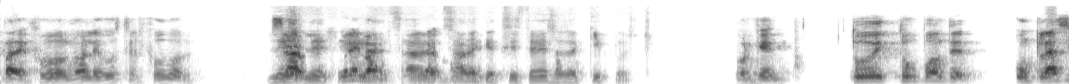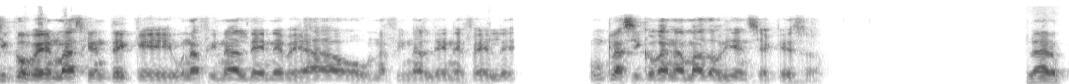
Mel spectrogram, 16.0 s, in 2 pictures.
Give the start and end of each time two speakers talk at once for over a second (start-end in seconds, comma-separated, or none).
2.0-3.6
